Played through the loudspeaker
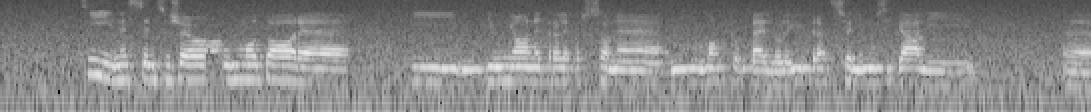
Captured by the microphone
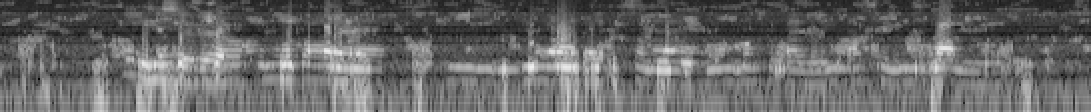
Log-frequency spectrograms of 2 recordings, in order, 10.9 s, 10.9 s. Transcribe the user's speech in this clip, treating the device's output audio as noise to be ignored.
Sì, sì, è vero,

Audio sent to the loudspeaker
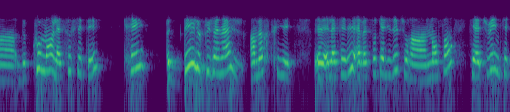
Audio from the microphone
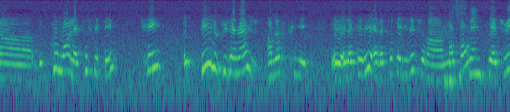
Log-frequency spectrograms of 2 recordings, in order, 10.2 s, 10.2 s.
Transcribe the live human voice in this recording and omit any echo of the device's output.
de suspense

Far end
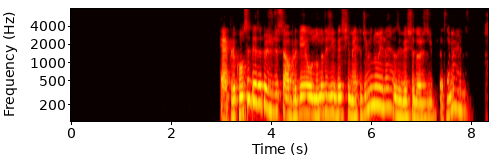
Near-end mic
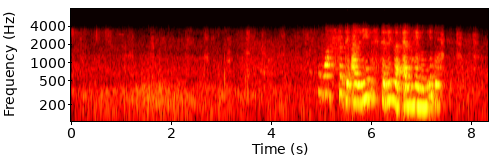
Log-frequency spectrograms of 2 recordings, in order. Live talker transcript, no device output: Nossa, Deus. a libra esterlina é do Reino Unido?

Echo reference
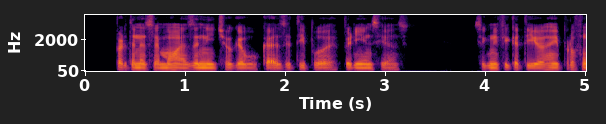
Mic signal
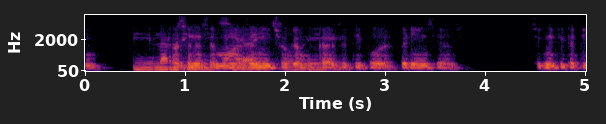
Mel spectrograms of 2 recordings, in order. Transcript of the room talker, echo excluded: eh, la resiliencia y sobre

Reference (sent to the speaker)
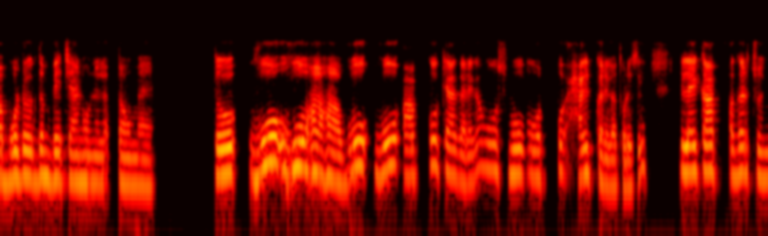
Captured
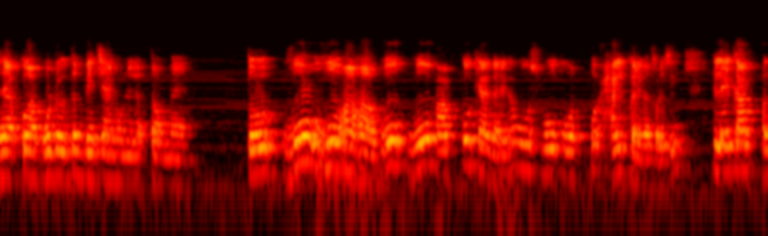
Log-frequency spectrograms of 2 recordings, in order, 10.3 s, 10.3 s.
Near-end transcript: none

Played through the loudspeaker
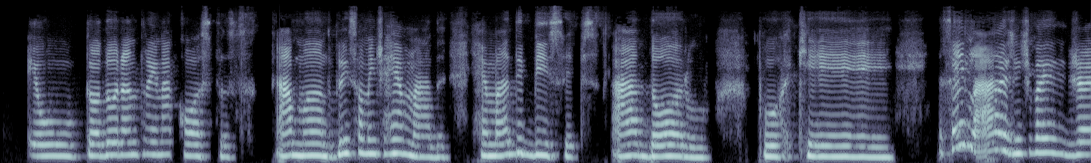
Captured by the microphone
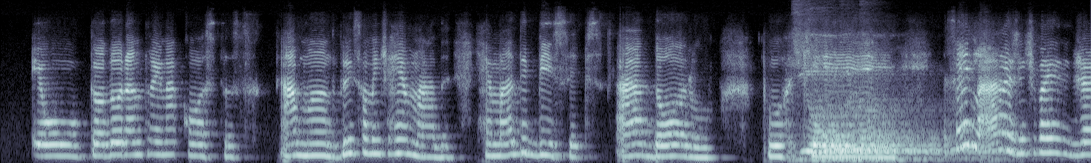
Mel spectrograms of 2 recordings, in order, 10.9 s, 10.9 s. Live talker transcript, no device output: de ombro, não,

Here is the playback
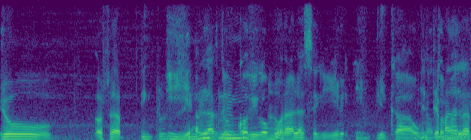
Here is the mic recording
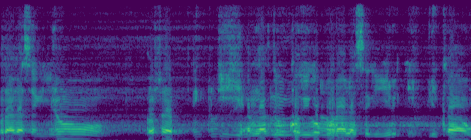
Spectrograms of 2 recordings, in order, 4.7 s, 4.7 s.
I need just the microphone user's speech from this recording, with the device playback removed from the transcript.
none

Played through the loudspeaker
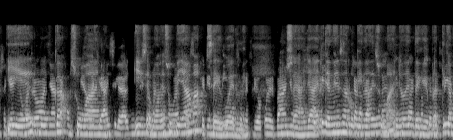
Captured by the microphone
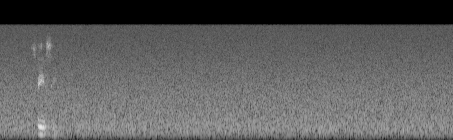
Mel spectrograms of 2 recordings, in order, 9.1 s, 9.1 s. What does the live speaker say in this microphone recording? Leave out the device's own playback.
Sí, sí.

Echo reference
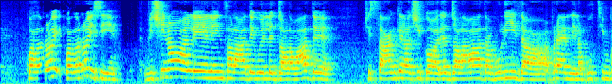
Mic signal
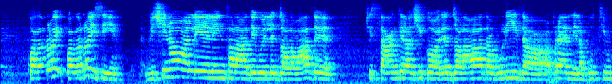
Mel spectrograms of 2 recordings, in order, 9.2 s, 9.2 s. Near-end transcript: none

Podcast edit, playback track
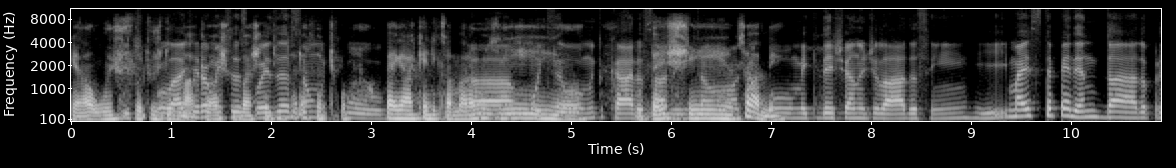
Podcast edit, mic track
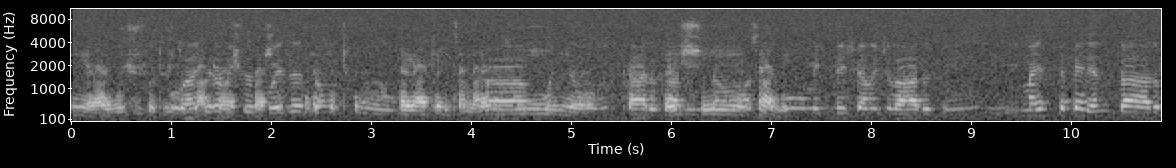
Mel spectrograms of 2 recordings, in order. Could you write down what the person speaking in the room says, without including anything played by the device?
none

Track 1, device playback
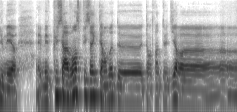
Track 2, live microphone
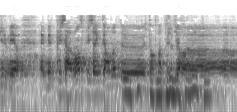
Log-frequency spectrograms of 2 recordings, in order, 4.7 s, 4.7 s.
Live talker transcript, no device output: une porte qu'on ne pourra plus jamais refermer, tu vois.

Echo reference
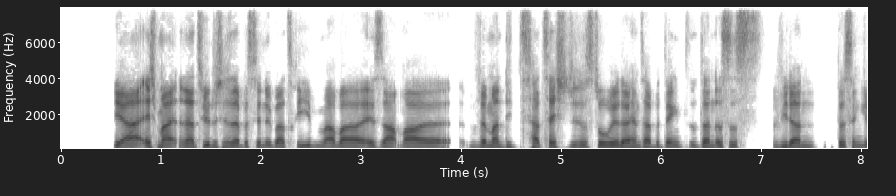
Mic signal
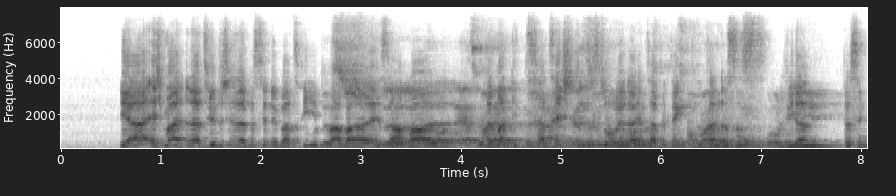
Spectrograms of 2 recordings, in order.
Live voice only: Und das, äh, also erstmal eine Light-Version davon. Es gibt schon mal einen Punkt, wo die

